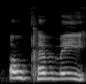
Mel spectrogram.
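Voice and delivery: high, loud rat squeal. A narrator's reading. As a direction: squeal it with gleeful self-praise. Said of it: "squealed in a voice".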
